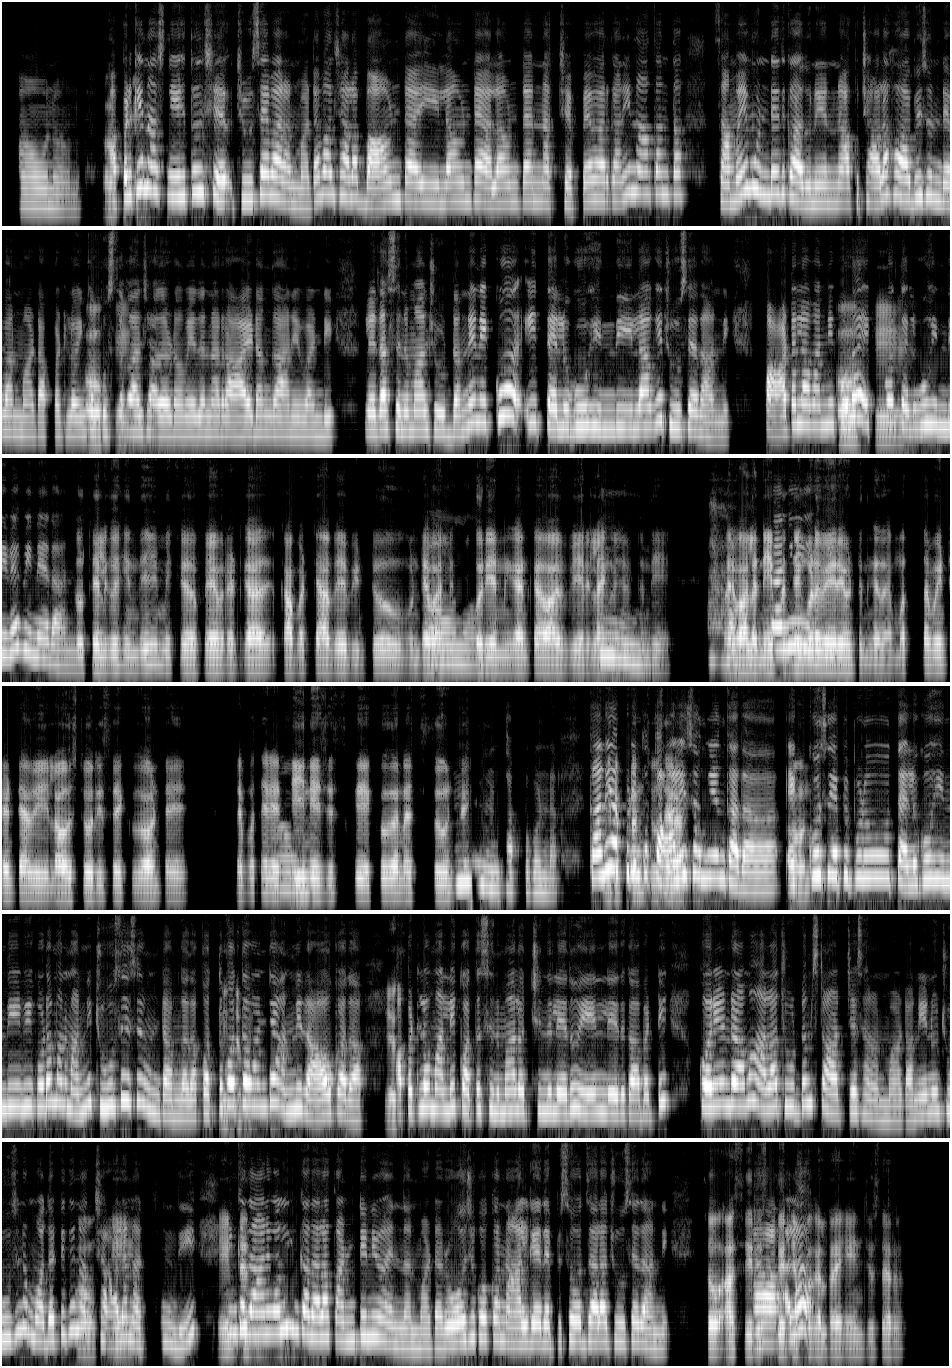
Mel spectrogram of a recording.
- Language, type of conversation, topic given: Telugu, podcast, మీరు ఎప్పుడు ఆన్‌లైన్ నుంచి విరామం తీసుకోవాల్సిందేనని అనుకుంటారు?
- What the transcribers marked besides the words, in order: in English: "హాబీస్"; in English: "సో"; in English: "ఫేవరెట్‌గా"; in English: "లాంగ్వేజ్"; giggle; in English: "టీనేజర్స్‌కి"; in English: "యెస్"; in English: "డ్రామా"; in English: "స్టార్ట్"; in English: "కంటిన్యూ"; in English: "ఎపిసోడ్స్"; in English: "సో"; in English: "సీరీస్"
